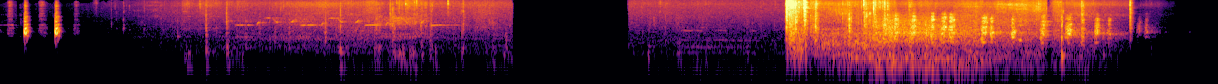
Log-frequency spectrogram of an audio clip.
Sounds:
gobble, turkey gobbling, fowl, turkey

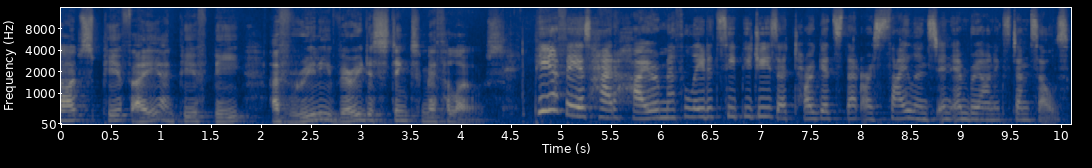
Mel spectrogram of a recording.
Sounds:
speech, inside a small room

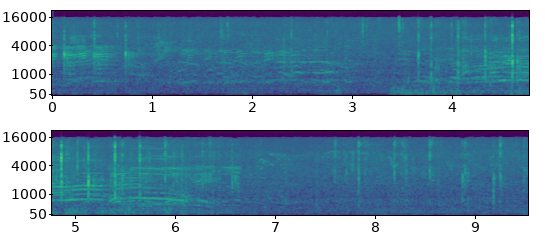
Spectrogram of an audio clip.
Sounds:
speech, run, outside, urban or man-made, people running

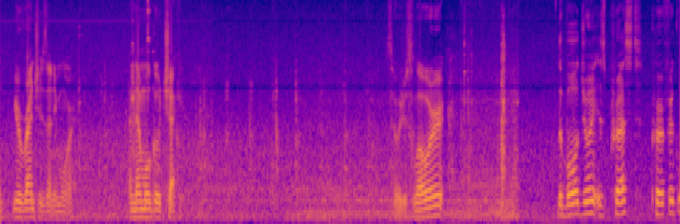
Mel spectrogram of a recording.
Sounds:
speech, outside, urban or man-made

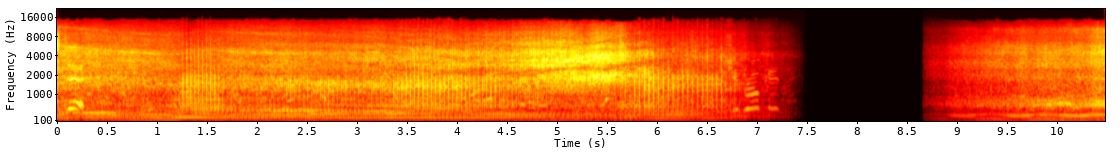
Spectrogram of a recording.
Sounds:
speech, outside, rural or natural, truck, vehicle

